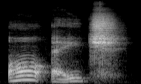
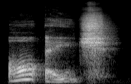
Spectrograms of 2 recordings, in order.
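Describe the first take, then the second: Both takes have the same delivery.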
